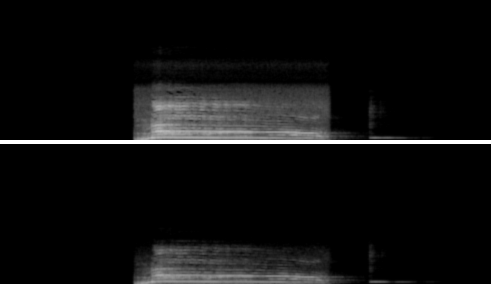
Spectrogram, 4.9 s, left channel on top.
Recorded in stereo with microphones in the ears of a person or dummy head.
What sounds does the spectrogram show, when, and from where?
1.3 s a scream: 80° left, 0.8 m
3.7 s a cowbell: 15° left (ahead or behind), 5 m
